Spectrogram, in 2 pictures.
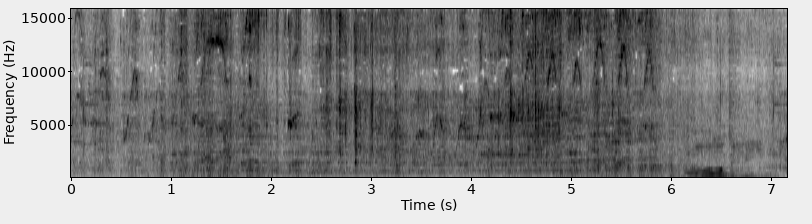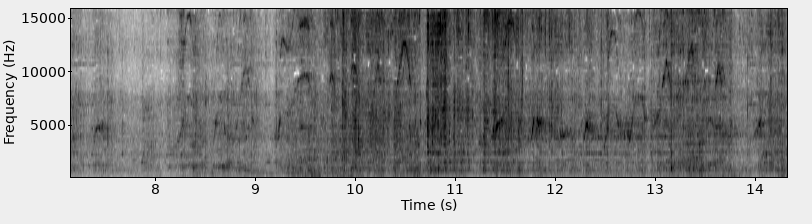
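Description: LC Racing 1/14-scale electric RC truggy driving on loose gravel, its motor and tyres mixed with people's voices. A drawn-out exclamation comes about six and a half seconds in.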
